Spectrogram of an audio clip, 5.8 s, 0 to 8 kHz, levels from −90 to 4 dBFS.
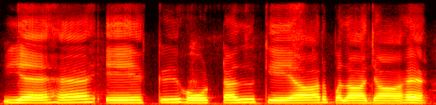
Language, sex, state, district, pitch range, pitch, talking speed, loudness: Hindi, female, Uttar Pradesh, Saharanpur, 190-210 Hz, 200 Hz, 70 wpm, -13 LUFS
